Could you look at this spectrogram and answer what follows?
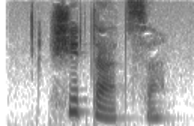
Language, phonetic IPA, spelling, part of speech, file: Russian, [ɕːɪˈtat͡sːə], считаться, verb, Ru-считаться.ogg
- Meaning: 1. to settle accounts (with), to consider, to take into consideration, to reckon (with) 2. to be considered / reputed (someone), to be, to pass (for) 3. passive of счита́ть (sčitátʹ)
